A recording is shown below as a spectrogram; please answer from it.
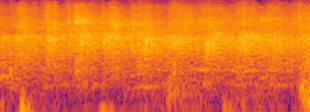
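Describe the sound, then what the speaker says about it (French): A studio audience at a comedy show claps steadily for a few seconds, a dense, close wash of hands with no voices. "Applaudissez."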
